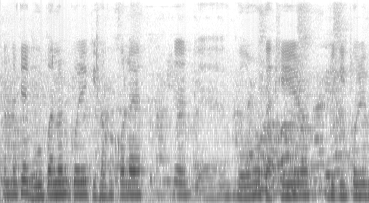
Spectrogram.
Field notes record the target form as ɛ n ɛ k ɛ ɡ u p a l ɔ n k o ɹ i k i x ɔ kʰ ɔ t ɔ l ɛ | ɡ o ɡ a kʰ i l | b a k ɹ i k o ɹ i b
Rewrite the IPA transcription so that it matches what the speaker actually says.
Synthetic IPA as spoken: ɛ n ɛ k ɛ ɡ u p a l ɔ n k o ɹ i k i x ɔ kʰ ɔ k ɔ l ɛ | ɡ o ɡ a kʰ i ɹ | b i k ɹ i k o ɹ i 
